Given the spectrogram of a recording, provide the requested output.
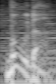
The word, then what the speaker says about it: Bodø: Poco dopo a Bodo, che si legge Buda.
